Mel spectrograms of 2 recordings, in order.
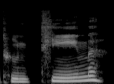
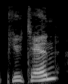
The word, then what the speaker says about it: poutine: Also, I learned, I think the proper pronunciation of poutine is actually poutine, because I went to a bar in Philadelphia that had a chef from Montreal, and the bartender pronounced it like that. So I think that's the way you have to pronounce it, is poutine.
